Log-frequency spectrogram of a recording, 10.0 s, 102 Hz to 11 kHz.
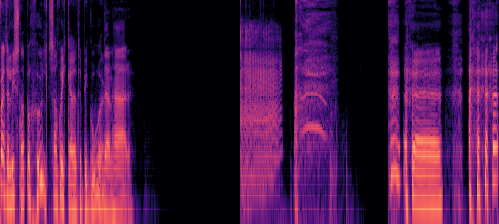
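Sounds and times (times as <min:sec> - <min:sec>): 
speech: 0:00.0 - 0:02.7, 0:08.0 - 0:09.9
recording of farts played back: 0:04.8 - 0:05.8
laughter: 0:07.8 - 0:08.8, 0:09.4 - 0:09.9.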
